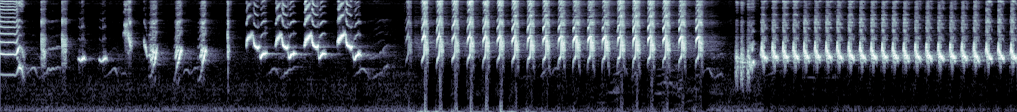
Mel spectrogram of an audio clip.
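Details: Black-winged myna singing actively for a training recording used to tutor other songbirds: sharp chirps and twisting whistles, then a fast train of clicks and a long, rapid buzzy trill repeated about three times per second.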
